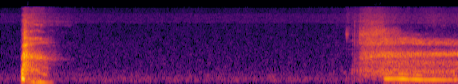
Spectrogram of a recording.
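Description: A short, sharp sneeze bursts out at the start, then quiet, before someone begins talking close by.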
